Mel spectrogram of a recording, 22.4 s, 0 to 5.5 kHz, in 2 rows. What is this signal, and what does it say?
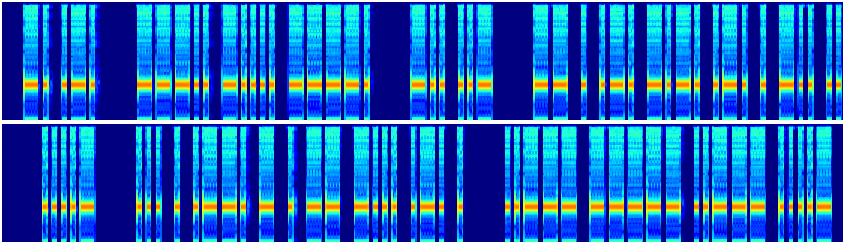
Morse code, heard as a keyed tone, about 19 wpm, 800 Hz. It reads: NR 869 DU MERCREDI 4 SEPTEMBRE 2024
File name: cours-du-mercredi / audios / cours-869-texte-CHIFFRE-vitesse-18-MPM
